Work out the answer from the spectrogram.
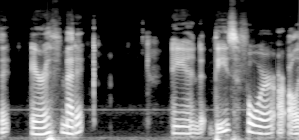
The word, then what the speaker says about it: arithmetic: lesson is about arithmetic sequences that's how you pronounce it arithmetic and these four are all examples of arithmetic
